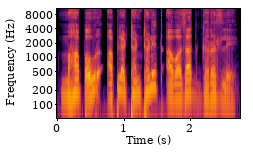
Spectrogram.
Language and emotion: Marathi, neutral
